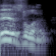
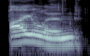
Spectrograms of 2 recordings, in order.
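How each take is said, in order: First: The s is pronounced. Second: The s is silent. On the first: "to help the child, you call it island" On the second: "you've done words like island"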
